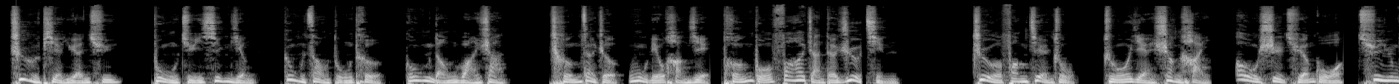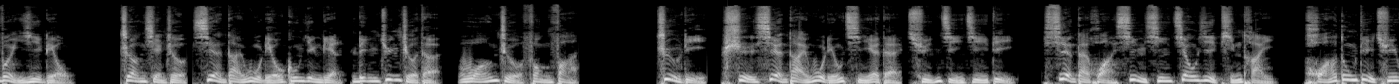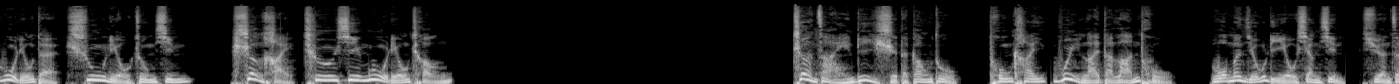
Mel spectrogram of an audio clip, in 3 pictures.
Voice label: 男-招商-物流有限公司园区二期招商, 配音案例; 上海

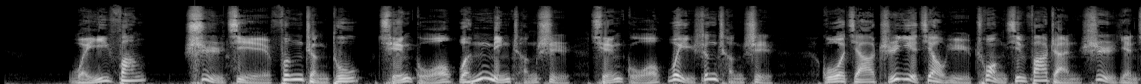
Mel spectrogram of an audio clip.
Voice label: 男 企业; 潍坊滨海教育投资

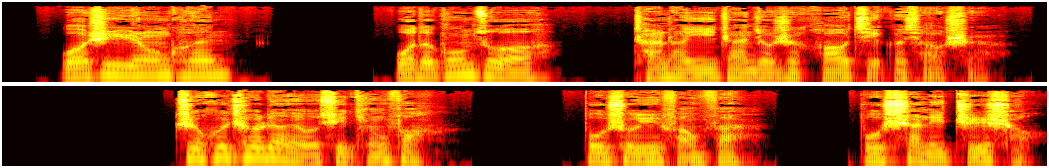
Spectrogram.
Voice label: 男, 人物专题, 员工自白; 老蒲鲜宣传; 内心独白

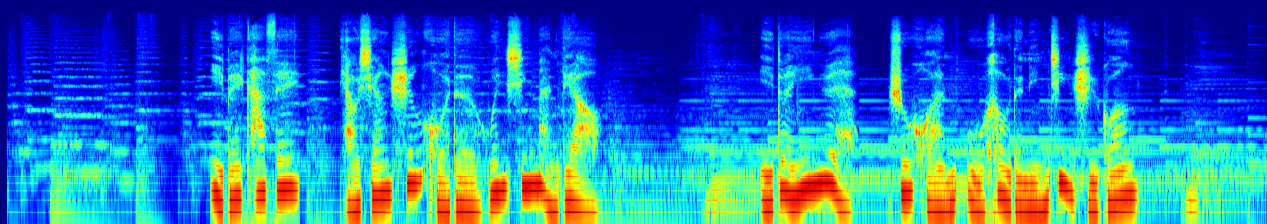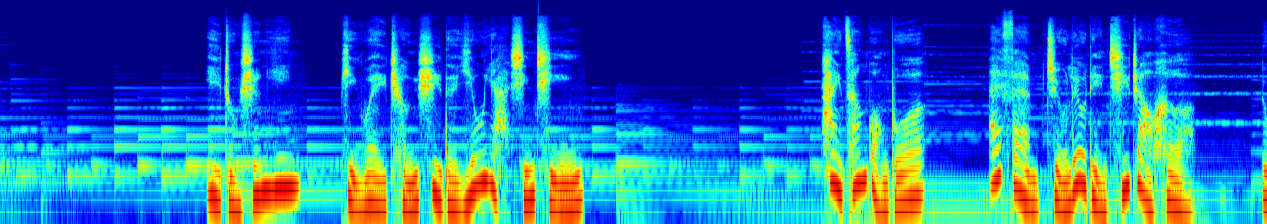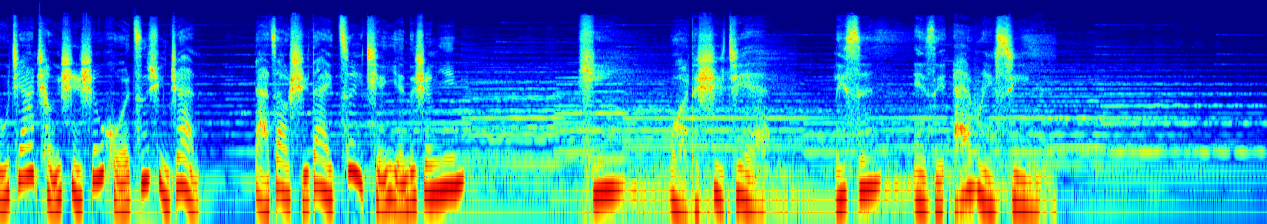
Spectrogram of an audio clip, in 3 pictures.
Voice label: 女 生活广播; 太仓生活广播

